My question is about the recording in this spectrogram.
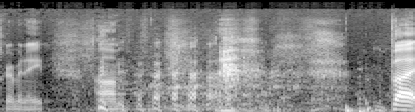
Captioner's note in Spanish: Risas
